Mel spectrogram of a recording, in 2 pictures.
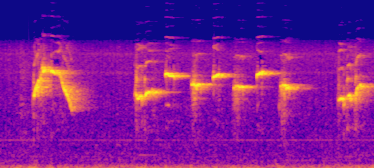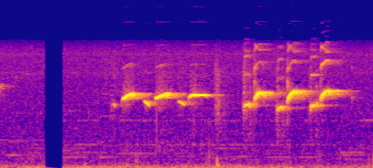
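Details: Cockatiel song made of short whistled phrases, with notes stepping up and down in quick runs, then a brief break and a second run of shorter level and rising notes.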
